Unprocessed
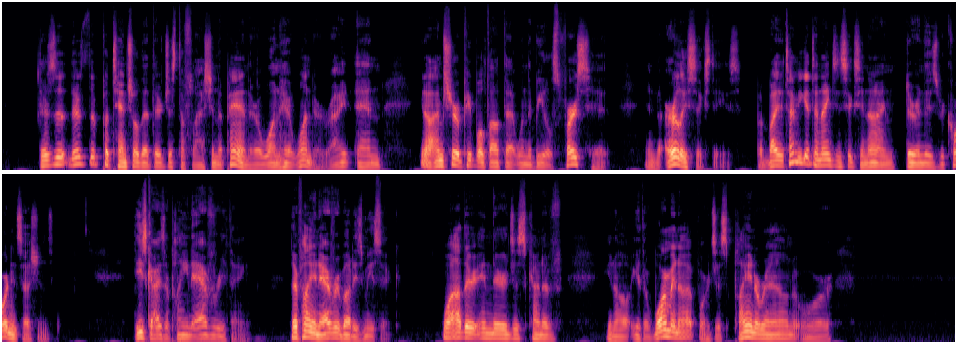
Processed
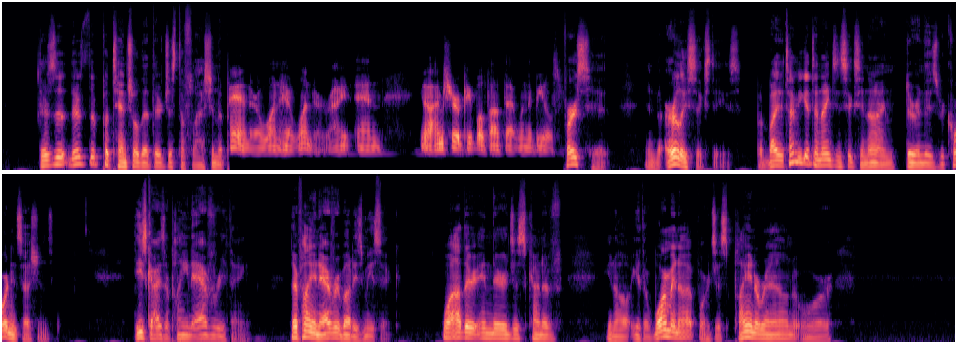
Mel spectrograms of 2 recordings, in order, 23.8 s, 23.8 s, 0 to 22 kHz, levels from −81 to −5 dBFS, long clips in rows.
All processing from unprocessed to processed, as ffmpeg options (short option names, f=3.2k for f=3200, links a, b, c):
-filter_complex "[0:a]asettb=1/sr,asplit=3[a][b][c];[a]atrim=end=2.834[d];[b]atrim=start=2.83:end=7.02,asetpts=PTS-STARTPTS,afade=t=in:d=0.004:c=qsin,afade=t=out:st=4.186:d=0.004:c=qsin,lowpass=f=2k:t=q:w=2.4,tremolo=f=75:d=0.788,afreqshift=400[e];[c]atrim=start=7.016[f];[d][e]acrossfade=d=0.004:c1=hsin:c2=qsin[g];[g][f]acrossfade=d=0.004:c1=qsin:c2=hsin"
